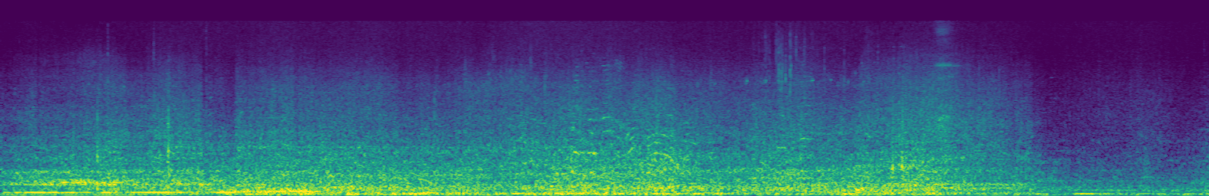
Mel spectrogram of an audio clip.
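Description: Street ambience: a steady wash of traffic noise with indistinct voices, easing off slightly near the end.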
